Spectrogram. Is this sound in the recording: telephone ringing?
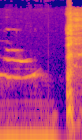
no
